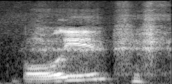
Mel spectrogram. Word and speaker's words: Beaulieu: How do you say it? Beaulieu? – Is that what it is? – Yeah. – Beaulieu? – Yeah. Beaulieu. Beaulieu.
